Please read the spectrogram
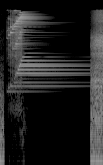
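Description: A bright chime sound effect for a video transition, struck once just after the start. It rings on with many high, bell-like tones that fade away, the highest ones first, and it cuts off abruptly after about a second and a half.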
